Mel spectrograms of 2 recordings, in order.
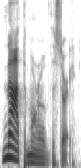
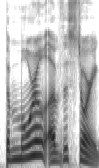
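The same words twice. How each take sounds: First: Said in the usual way. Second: Moral said higher and louder, falling; stress on moral. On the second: Shown as a demonstration. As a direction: punch the word moral.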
